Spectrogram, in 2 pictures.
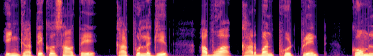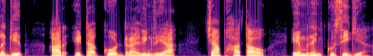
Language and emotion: Santali, happy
